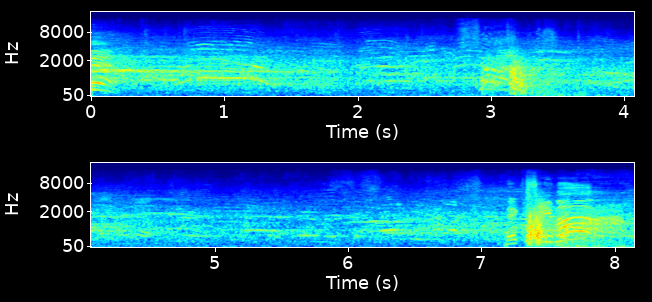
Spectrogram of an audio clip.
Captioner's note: crowd chatter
